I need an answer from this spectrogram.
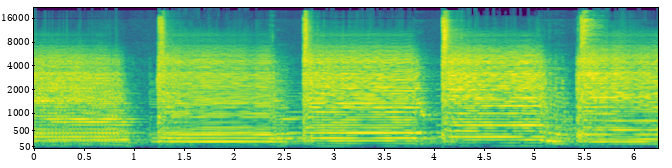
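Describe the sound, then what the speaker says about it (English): Loud distorted electric guitar power chords, struck about four times in a steady rhythm, each chord ringing out heavily before the next. "power chords. Like I said, they sound good on distortion."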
